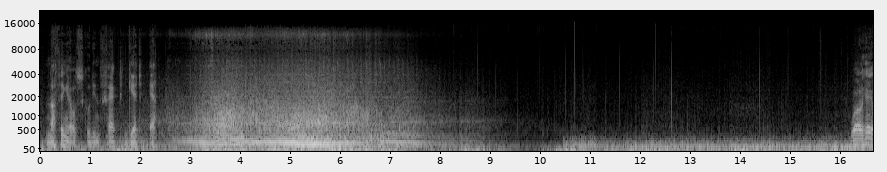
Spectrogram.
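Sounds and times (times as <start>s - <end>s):
speech: 0.2s - 3.6s, 16.4s - 16.6s
twin piston engines of a Vickers Varsity aeroplane: 1.5s - 9.2s.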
